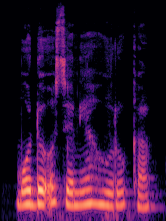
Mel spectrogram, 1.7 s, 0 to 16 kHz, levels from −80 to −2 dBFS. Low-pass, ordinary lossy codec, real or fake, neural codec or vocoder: 14.4 kHz; Opus, 64 kbps; real; none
